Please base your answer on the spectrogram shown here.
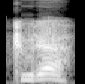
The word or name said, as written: Chura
